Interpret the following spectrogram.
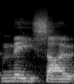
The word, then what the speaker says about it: Miso: name of the shop it is pronounced miso is in me so and i know that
